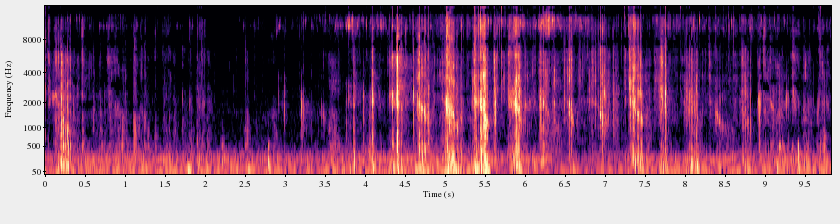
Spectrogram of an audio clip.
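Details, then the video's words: A Pomeranian named Cookie eats in a close ASMR recording made in December. Loud crunchy chews arrive about two or three per second, uneven and crackling, strongest in the middle, in a small quiet room. "Cookie 🤍ASMR"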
